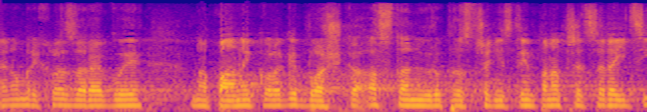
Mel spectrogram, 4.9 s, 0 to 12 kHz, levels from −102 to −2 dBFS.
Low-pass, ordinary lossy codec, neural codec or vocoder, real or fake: 10.8 kHz; AAC, 32 kbps; vocoder, 48 kHz, 128 mel bands, Vocos; fake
